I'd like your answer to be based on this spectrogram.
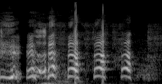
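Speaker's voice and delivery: high, loud trailing laugh; can't stop laughing; helpless giggle; high laughter. Real, not acted. Laughing at the cheese theft story.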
